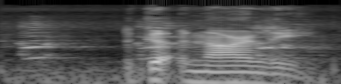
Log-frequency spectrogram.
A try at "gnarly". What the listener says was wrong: You don't pronounce a G, asshole.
